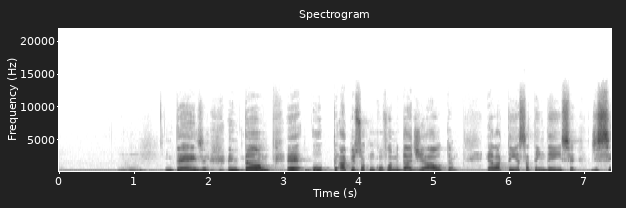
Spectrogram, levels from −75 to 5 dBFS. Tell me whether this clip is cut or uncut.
uncut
